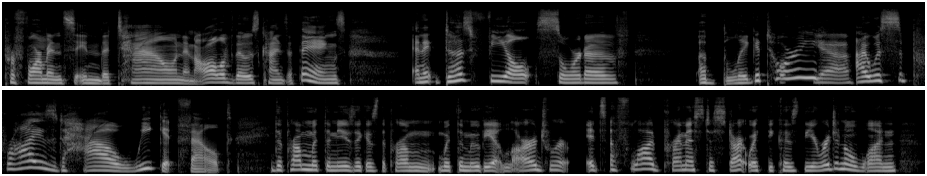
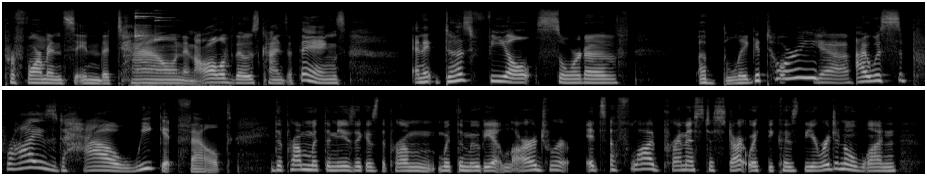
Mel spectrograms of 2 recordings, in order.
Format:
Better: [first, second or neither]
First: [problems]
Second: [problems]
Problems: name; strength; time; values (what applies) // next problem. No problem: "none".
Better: first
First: none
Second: doorbell; noticeable; at 1.5 s; peak 1 dB below the speech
